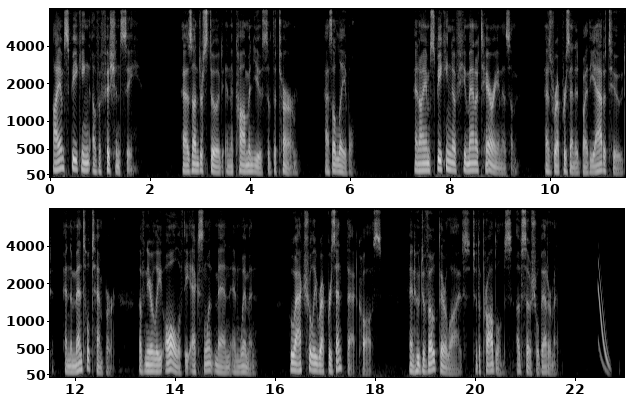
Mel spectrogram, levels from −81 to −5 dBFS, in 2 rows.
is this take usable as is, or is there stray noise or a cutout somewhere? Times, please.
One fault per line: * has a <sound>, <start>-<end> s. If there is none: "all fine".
* has a chirp, 22.5-22.7 s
